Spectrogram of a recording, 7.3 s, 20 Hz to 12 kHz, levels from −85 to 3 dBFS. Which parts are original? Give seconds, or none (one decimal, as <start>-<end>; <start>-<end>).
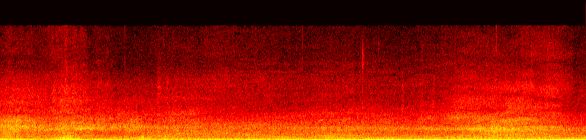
0.0-2.0; 2.7-4.4; 5.1-7.3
